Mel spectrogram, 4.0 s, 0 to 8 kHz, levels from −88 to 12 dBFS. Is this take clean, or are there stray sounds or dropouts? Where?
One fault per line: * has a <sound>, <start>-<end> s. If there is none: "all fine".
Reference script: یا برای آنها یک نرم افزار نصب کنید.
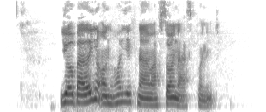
all fine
